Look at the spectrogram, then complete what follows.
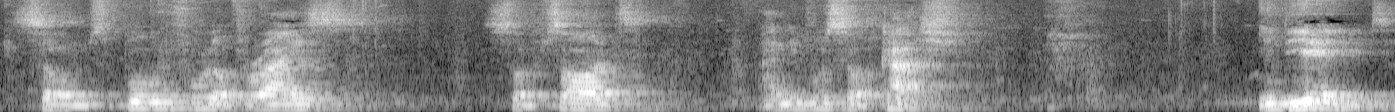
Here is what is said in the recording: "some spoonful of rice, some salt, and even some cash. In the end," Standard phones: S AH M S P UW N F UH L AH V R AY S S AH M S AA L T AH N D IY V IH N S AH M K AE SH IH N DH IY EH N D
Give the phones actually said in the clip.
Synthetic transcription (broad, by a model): S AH M S P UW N F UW L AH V R AY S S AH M S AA T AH N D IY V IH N S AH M K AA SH IH N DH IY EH N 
